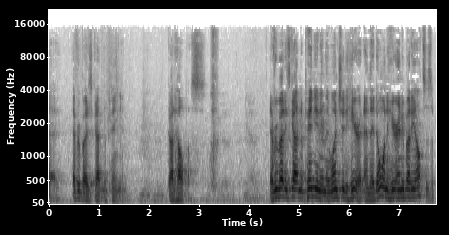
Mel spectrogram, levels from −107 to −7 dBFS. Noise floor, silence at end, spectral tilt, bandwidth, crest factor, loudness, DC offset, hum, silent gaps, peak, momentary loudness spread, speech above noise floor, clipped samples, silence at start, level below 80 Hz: -50 dBFS; 0.05 s; -5.5 dB/octave; 15.5 kHz; 16 dB; -21 LUFS; under 0.1%; none; none; -6 dBFS; 17 LU; 28 dB; under 0.1%; 0 s; -60 dBFS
